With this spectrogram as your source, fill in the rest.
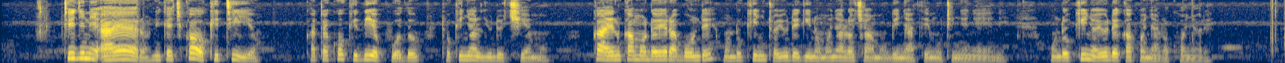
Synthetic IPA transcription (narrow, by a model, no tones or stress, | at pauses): tid͡ʒnɪʔaɛɾɔniket͡ʃkaɔkitʰijɔ | katakɔkid̪ɪepwod̪o | tɔkiɲaljʊdot͡ʃjemɔ | kaɛnkamɔdɔɛɾabondemɔndokʰiɲtɔjʊdeɡinomɔɲalɔt͡ʃamɔɡɪɲat̪ɪmutʰiŋeŋḛḛnɪ | mɔndokiɲɔjʊdekakɔɲalɔkʰɔɲɔ̰ɾɛ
